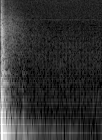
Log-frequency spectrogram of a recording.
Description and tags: A recording im not too happy with of my kick with different muffles. but its what i got at the moment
